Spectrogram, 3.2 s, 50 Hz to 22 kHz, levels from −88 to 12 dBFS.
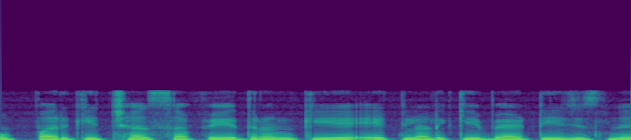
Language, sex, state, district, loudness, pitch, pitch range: Hindi, female, Chhattisgarh, Sukma, -11 LUFS, 230 Hz, 225-235 Hz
